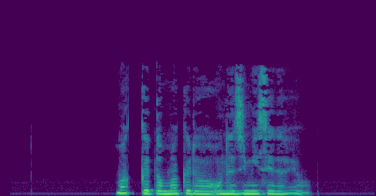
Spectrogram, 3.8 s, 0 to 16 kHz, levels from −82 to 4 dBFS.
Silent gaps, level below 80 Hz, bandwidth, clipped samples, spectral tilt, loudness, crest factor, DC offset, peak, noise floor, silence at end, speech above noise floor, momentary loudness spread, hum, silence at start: none; -68 dBFS; 11 kHz; under 0.1%; -5.5 dB/octave; -20 LUFS; 14 dB; under 0.1%; -8 dBFS; -68 dBFS; 0.7 s; 49 dB; 10 LU; none; 1.15 s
